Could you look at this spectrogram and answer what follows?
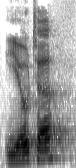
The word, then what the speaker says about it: Iota: Iota, that's your short I, as in like a pizza, the word pizza in English.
